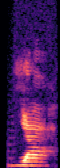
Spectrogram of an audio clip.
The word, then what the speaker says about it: 야: Then the next letter is ya, which can make the same sound in the word yarn.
